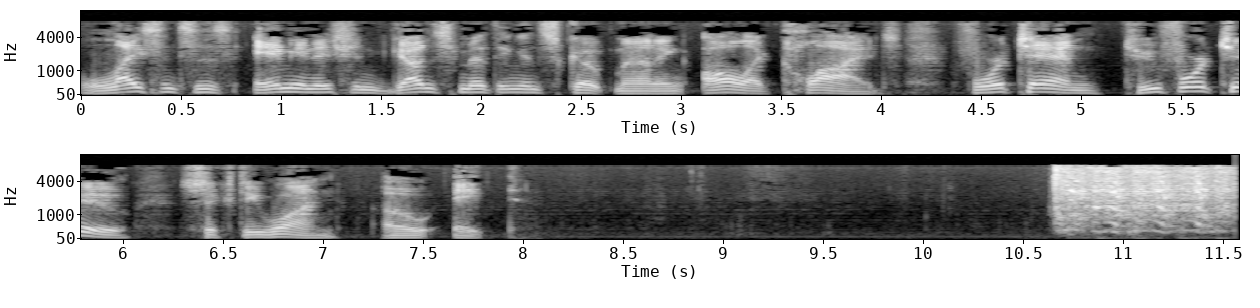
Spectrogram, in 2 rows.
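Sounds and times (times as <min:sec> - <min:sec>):
speech: 0:00.0 - 0:08.1
truck engine cranking, failing to start: 0:10.7 - 0:11.5.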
